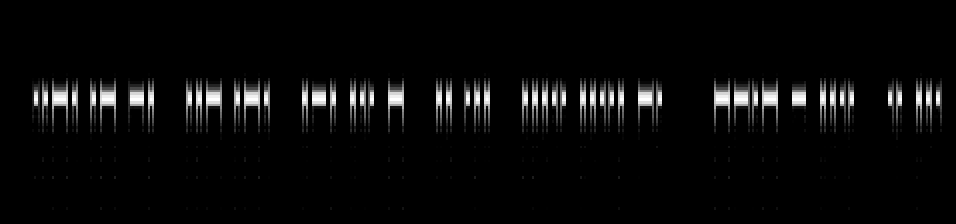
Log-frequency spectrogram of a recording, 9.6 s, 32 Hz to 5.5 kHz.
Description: Morse code, heard as a keyed tone, about 25 wpm, 570 Hz. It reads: FAN UR RST IS 55N QTH IS
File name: qso203 25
